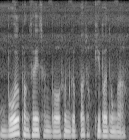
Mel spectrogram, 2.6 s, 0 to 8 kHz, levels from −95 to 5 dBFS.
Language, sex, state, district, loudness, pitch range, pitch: Garo, male, Meghalaya, South Garo Hills, -16 LUFS, 100-115 Hz, 105 Hz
